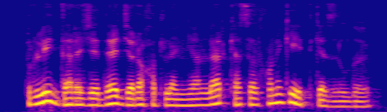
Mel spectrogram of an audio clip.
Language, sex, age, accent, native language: Uzbek, male, 18-24, Farg'ona, Uzbek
